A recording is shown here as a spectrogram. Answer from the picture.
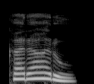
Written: ಕ್ರೂರ

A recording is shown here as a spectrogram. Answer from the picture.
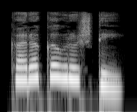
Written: ಕರಕವೃಷ್ಟಿ

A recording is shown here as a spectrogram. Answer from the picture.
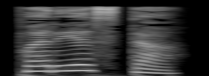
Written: ಪ್ರಯಸ್ತ

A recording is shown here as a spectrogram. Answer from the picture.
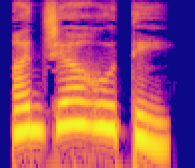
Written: ಅಜ್ಯಾಹುತಿ

